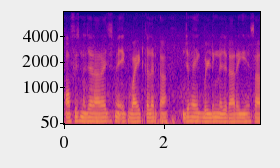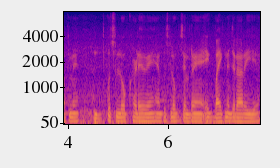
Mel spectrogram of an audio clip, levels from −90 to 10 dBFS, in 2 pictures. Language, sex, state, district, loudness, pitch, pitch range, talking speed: Hindi, male, Bihar, Begusarai, -22 LUFS, 105 Hz, 100-105 Hz, 280 wpm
